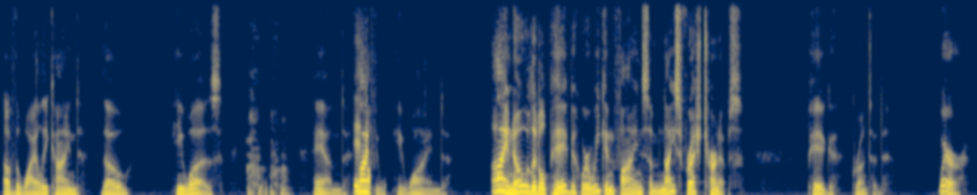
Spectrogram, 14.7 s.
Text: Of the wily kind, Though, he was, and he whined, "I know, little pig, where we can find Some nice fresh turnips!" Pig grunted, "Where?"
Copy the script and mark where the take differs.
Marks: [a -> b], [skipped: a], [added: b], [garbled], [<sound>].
Of the wily kind, Though, he was, [laugh] and [garbled] he whined, "I know, little pig, where we can find Some nice fresh turnips!" Pig grunted, "Where?"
